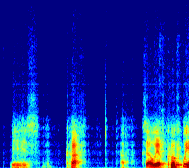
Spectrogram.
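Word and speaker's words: כף: Is cuff. So we have kuf, we have cuff. Kuf, cuff. Yeah. And the cuff we had before without the dot. The cuff and the cuff Sophie.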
